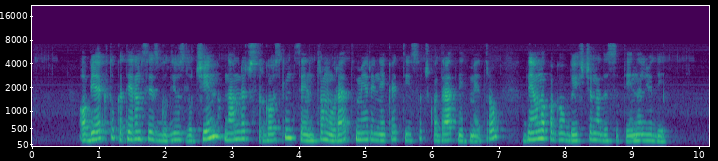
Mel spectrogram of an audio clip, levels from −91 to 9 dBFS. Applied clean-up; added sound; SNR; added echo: none; none; none; none.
